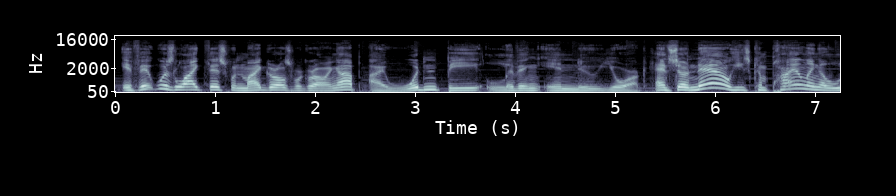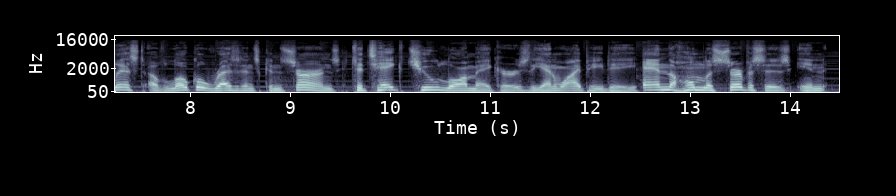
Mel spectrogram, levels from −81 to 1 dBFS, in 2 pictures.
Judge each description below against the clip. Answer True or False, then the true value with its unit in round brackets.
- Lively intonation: True (5.7 semitones)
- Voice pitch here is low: False (150 Hz)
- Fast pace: False (165 wpm)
